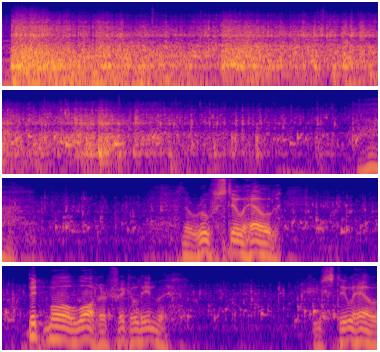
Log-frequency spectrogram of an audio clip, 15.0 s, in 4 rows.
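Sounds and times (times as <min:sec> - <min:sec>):
explosive charge detonating in a mine tunnel: 0:00.0 - 0:06.7
speech: 0:09.6 - 0:10.5, 0:11.6 - 0:13.1, 0:14.4 - 0:15.0.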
